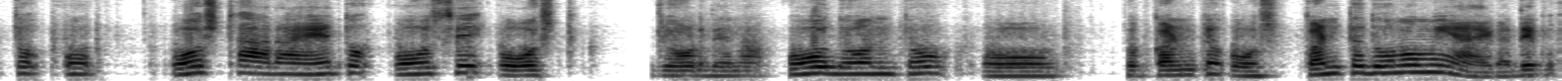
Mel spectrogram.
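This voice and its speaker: A man with a slightly raised pitch teaches a lesson, walking through each point and posing questions that he answers himself. Faint noise sits under the voice. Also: a little mellow, low-quality recording. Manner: explains step by step, asks and answers his own questions. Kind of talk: classroom lecture.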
